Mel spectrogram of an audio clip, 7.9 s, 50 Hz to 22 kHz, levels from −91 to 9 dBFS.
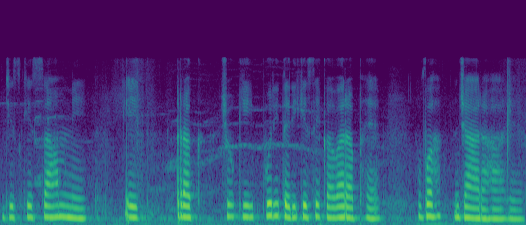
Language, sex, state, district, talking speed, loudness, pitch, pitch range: Hindi, female, Chhattisgarh, Raipur, 105 wpm, -18 LUFS, 190 Hz, 170-200 Hz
